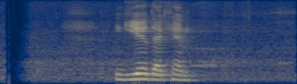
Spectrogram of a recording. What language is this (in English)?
Bangla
